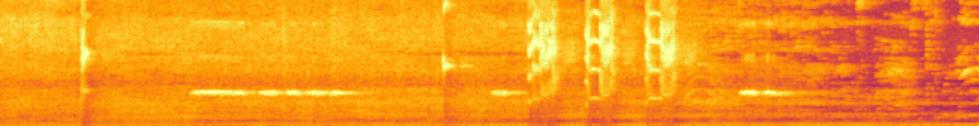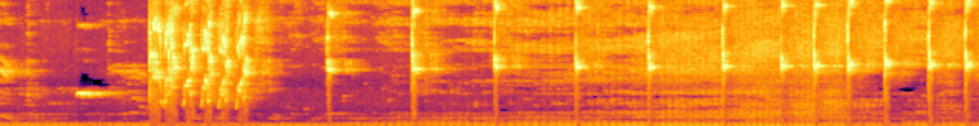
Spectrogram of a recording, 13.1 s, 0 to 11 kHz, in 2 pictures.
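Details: Caged-bird training song of a lovebird at 6 a.m.: scattered sharp high chirps, short trilled notes and several quick bursts of rapid chattering, over constant low traffic hum.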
